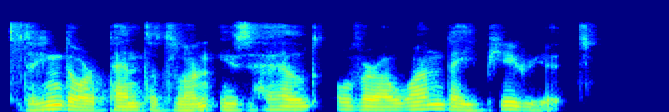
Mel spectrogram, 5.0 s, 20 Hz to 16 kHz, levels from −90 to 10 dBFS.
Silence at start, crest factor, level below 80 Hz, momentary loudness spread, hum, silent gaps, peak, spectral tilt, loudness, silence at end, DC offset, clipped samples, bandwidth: 0.05 s; 18 dB; -54 dBFS; 10 LU; none; none; -12 dBFS; -6 dB/octave; -30 LUFS; 0.6 s; under 0.1%; under 0.1%; 7.8 kHz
